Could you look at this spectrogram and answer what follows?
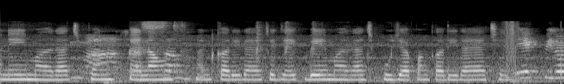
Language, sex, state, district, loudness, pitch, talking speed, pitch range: Gujarati, female, Maharashtra, Mumbai Suburban, -16 LUFS, 220 Hz, 170 wpm, 215-230 Hz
